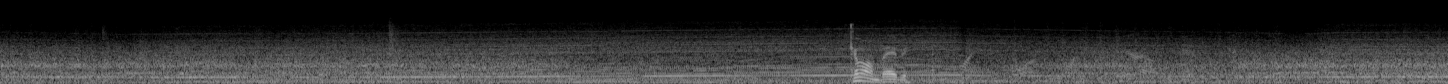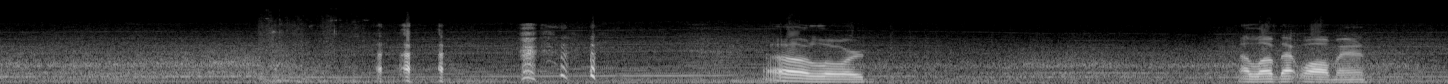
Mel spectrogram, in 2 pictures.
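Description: A race car engine drones steadily, rising and falling in pitch.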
